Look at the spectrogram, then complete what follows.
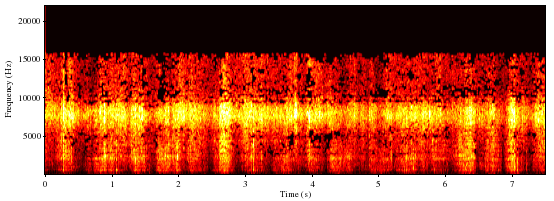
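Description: Homemade flat steel weeding blade on a wooden handle scraping back and forth through dry soil, cutting weeds: quick repeated rough scraping strokes.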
